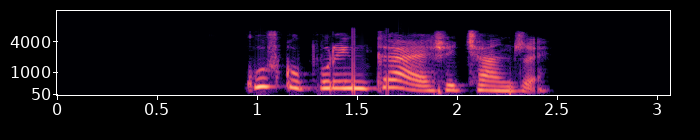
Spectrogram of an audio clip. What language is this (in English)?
Mari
